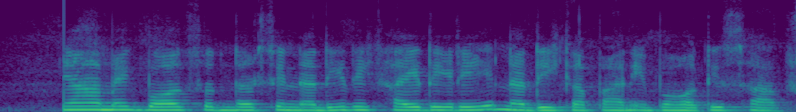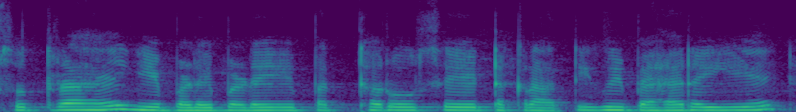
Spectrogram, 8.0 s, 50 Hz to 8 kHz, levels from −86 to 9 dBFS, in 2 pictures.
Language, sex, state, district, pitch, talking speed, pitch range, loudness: Hindi, female, Uttarakhand, Uttarkashi, 215 Hz, 210 wpm, 205-225 Hz, -26 LUFS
